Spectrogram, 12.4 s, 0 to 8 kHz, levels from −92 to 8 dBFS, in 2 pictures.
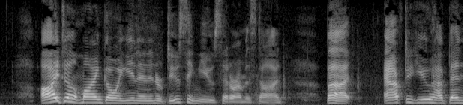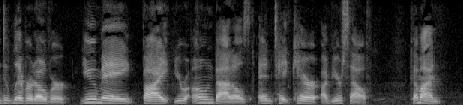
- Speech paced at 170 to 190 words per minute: No, average, 145 wpm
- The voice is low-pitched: No, medium, 180 Hz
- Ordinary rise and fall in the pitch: Yes, average, 4.9 semitones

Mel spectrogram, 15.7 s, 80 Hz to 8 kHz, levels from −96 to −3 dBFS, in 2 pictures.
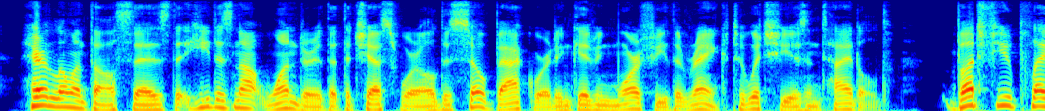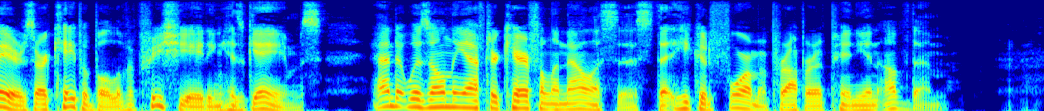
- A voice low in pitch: Yes, low, 105 Hz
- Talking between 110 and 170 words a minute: No, average, 190 wpm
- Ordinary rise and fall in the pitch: No, wide, 6.9 semitones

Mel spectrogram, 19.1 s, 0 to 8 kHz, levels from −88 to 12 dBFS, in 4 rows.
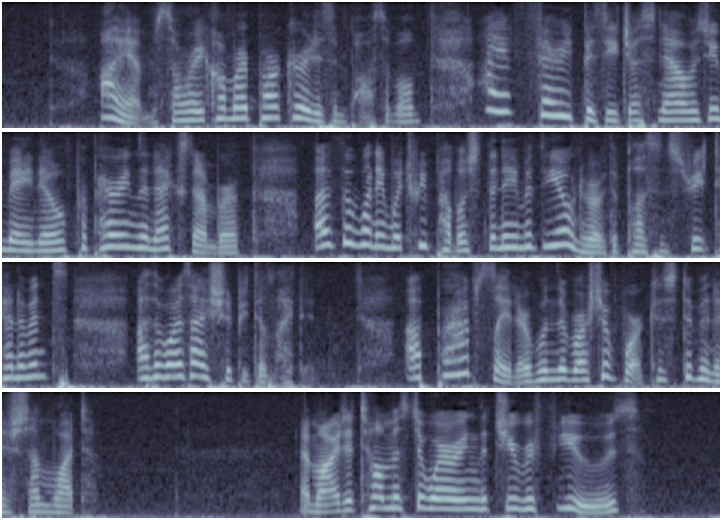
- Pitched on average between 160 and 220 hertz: No, high, 230 Hz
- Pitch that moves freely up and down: Yes, wide, 5.8 semitones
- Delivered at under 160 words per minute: No, average, 195 wpm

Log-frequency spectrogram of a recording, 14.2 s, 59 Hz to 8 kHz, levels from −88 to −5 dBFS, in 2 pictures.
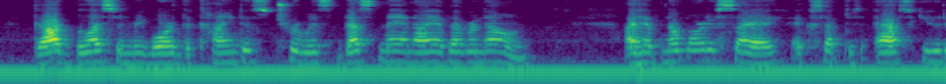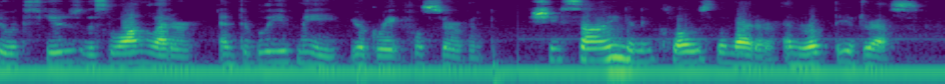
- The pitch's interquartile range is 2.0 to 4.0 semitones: No, average, 4.4 semitones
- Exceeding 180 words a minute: Yes, average, 195 wpm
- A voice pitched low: Yes, low, 130 Hz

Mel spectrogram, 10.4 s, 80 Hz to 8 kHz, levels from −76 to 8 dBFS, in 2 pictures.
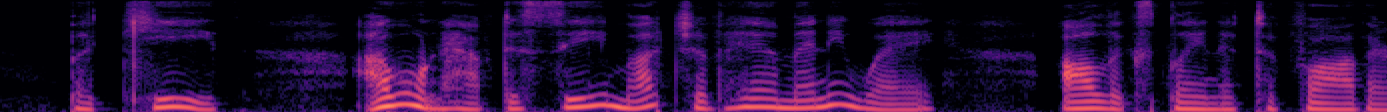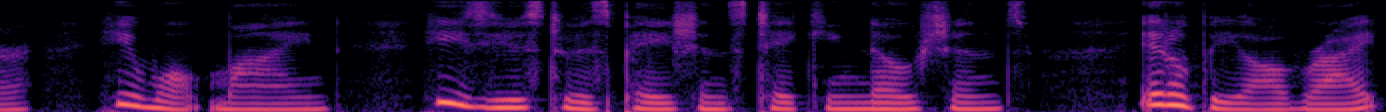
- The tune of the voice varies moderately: Yes, average, 4.2 semitones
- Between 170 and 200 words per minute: Yes, average, 175 wpm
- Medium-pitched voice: Yes, medium, 170 Hz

